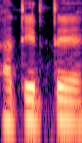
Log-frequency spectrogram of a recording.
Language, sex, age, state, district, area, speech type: Santali, male, 18-30, Jharkhand, East Singhbhum, rural, spontaneous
